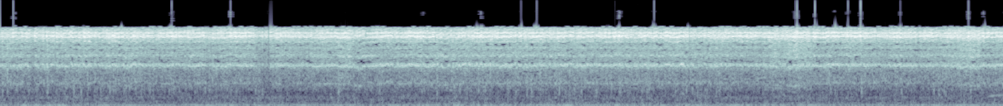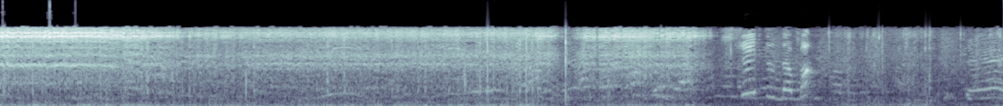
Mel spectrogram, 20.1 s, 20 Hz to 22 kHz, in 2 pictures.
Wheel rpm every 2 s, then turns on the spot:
230, 230, 230, 240, 230, 210, 120, 100, 60, 10.
18-20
